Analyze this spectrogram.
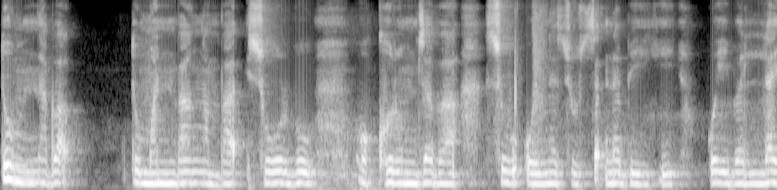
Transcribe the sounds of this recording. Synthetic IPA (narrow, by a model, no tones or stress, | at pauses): tumnɐbɐ | tumɐnbɐŋɐmbɐisoɾbuokʰːuɾumd͡ʒɐbɐsuojnɐsusɐt̚nɐbiɡi | ojbɐlɐ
